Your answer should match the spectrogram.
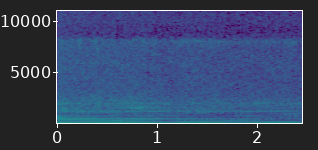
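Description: Low ringing tone of a single note struck just before, fading slowly: the higher overtones die away first while a steady low hum lingers.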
